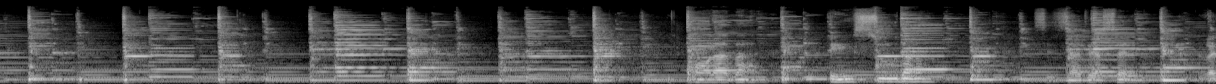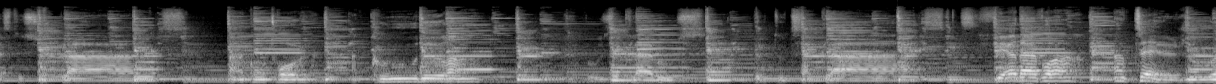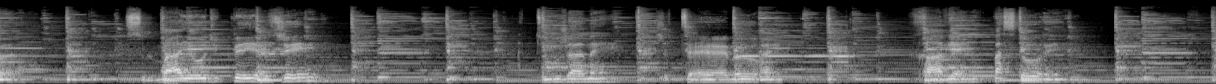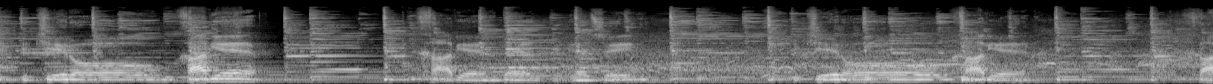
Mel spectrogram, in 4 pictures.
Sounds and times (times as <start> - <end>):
Music: 0.0 - 48.6.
